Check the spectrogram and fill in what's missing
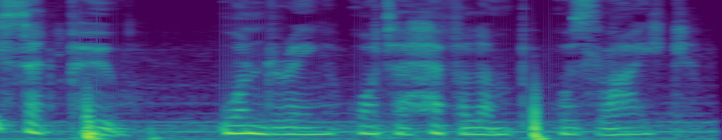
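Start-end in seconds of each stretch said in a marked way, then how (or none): none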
